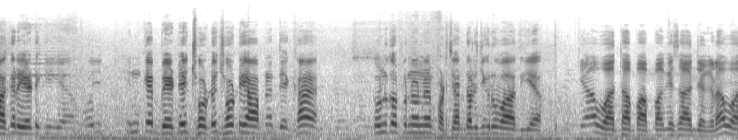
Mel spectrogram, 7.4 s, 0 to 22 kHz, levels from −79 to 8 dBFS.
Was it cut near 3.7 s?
no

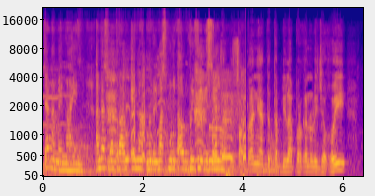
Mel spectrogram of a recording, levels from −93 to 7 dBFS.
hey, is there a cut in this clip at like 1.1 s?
no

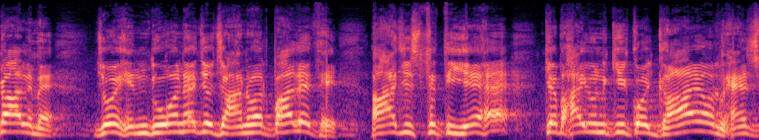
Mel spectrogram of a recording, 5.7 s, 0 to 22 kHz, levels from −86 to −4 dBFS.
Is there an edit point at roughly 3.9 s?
no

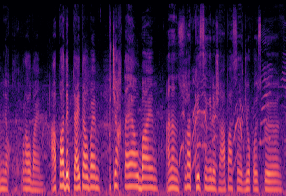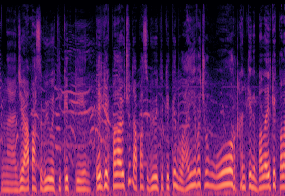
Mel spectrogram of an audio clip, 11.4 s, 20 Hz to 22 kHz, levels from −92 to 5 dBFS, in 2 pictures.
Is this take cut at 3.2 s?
yes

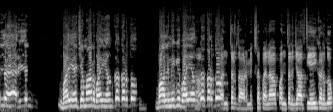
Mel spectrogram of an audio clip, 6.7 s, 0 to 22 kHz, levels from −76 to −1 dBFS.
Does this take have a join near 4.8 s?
no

